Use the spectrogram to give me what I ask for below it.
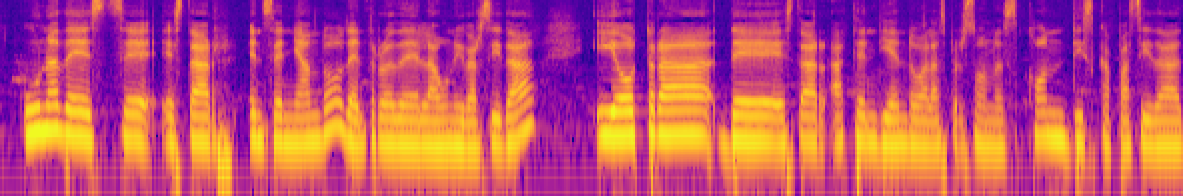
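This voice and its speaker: Captured in a very clean recording with a silent background, a woman speaks at a medium pitch and fairly slow pace with ordinary pitch variation. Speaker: law professor. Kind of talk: panel presentation. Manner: halting.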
